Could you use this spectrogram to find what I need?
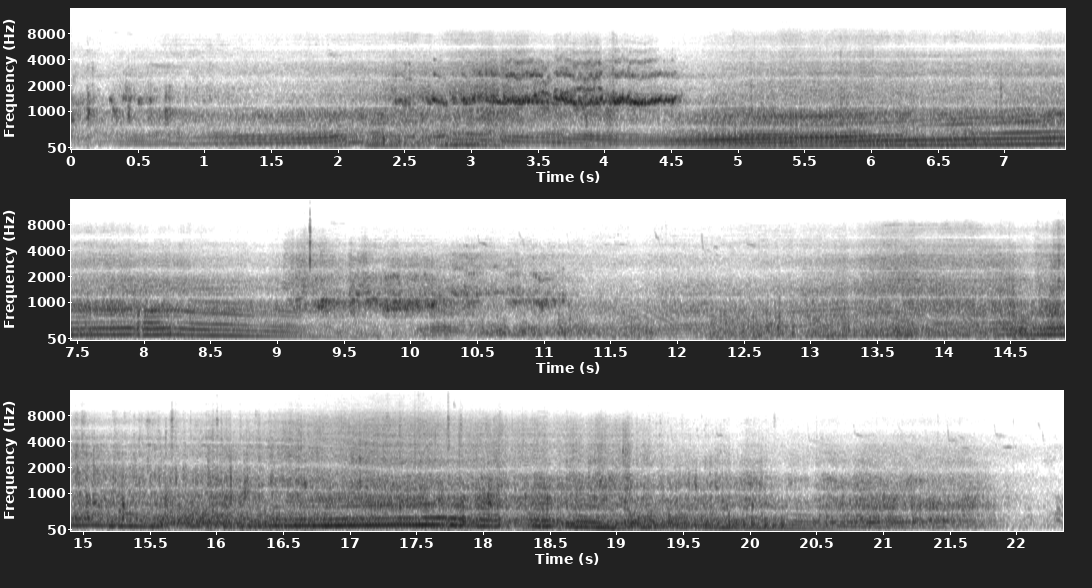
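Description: Tyres skid and scrabble on loose gravel.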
